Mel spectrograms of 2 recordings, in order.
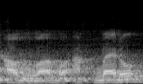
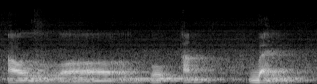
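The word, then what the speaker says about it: الله أكبر: Dan sunnah, napa sunnahnya mansukunkan. Sukun ini uji bahasa kita mati bulat. Mansukunkan ra pada akbar. Kan Allahu Akbaru lah. Cuma sunnah disukunnakan. Allahu Akbar.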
